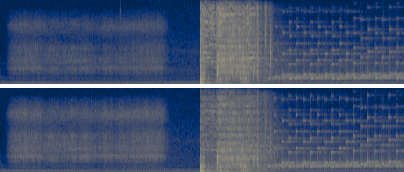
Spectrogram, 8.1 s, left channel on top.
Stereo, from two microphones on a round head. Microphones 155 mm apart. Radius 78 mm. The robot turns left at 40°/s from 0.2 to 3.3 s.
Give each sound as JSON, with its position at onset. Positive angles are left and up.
{"t": 4.0, "sound": "breaking glass", "side_deg": 60, "distance_m": 0.6}
{"t": 5.3, "sound": "a ringtone", "side_deg": -90, "distance_m": 5.5}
